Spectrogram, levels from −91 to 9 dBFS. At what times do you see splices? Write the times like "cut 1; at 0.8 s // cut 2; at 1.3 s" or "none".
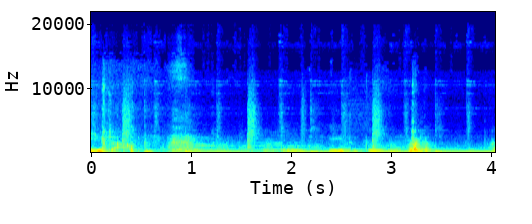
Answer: none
